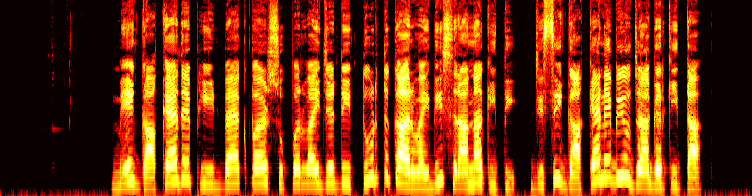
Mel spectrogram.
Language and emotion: Dogri, happy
